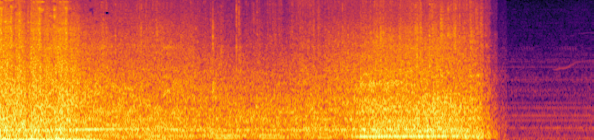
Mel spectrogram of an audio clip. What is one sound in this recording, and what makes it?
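A car engine rumbles.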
